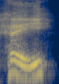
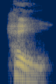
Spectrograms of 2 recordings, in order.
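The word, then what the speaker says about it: הא: then you've got there hey and it's just like hey you're doing over there the same way you pronounce it that's the H so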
